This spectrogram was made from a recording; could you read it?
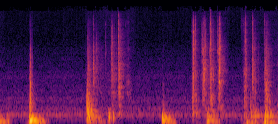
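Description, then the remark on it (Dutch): A door thuds shut, followed by a series of sharp metallic clicks and rattles, like a key turning and a lock being worked several times, with no one speaking; someone is locking people inside a storeroom. “De deur zit op slot. Joost, hij heeft ons opgesloten.”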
